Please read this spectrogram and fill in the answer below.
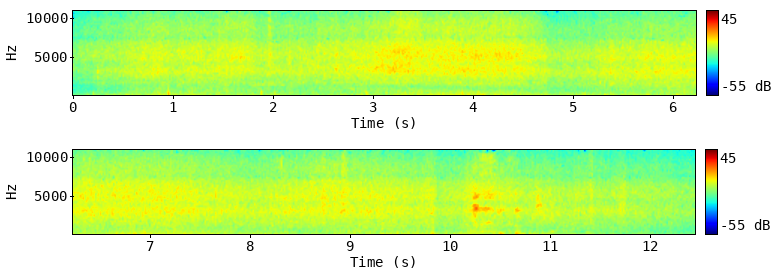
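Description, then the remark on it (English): Big sea waves crash and churn against a rocky shoreline in a loud, continuous roar, swelling in repeated surges, with gusty wind buffeting the microphone throughout. “there's some huge waves coming towards us. Back up, it's gonna splash.”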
